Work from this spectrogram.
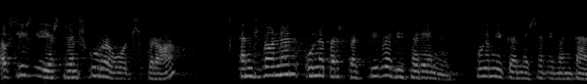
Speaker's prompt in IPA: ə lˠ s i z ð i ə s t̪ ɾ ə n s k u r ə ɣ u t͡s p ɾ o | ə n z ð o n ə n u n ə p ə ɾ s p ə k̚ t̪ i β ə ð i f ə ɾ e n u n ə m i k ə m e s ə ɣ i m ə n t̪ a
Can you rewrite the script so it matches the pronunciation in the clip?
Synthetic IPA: ə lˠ s i z ð i ə s t̪ ɾ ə n s k u r ə ɣ u t͡s p ɾ ɔ | ə n z ð o n ə n u n ə p ə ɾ s p ə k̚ t̪ i β ə ð i f ə ɾ e n u n ə m i k ə m e s ə ɣ i m ə n t̪ a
